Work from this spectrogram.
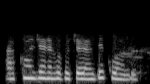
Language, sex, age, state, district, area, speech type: Odia, female, 30-45, Odisha, Sambalpur, rural, conversation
